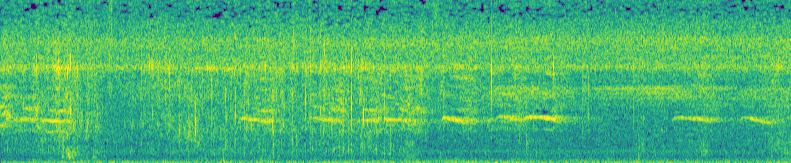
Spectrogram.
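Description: A bird calling repeatedly in short, high whistled phrases over a faint, steady low rumble of outdoor background, with a few light clicks.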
